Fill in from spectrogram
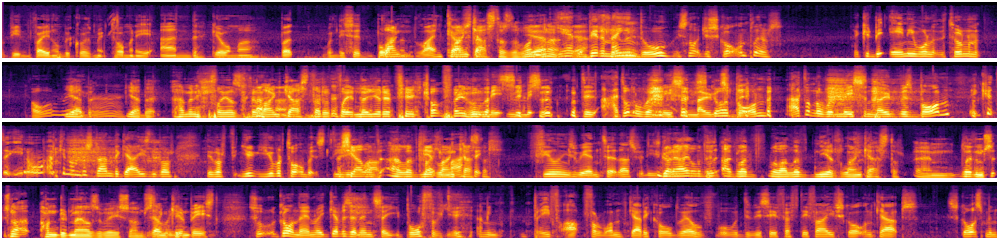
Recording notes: live from Scotland HQ at Drygate Brewery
